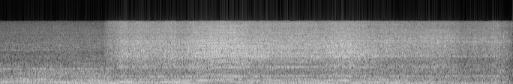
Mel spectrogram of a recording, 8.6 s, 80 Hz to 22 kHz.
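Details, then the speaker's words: V8 revs up and settles with a smooth, even exhaust note, no ticking or puffing; no exhaust leak, smoke only from grease on the pipe. "So, there was no exhaust leak. He's just being nice. I'm not being nice. There's no big exhaust leak. Sounds cool out the exhaust."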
